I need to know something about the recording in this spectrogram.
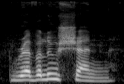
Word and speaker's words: revolution: Le T-I-O-N, the T-I-O-N is like shun, revolution, Revolution, evolution, evolution, inflation, inflation, nation.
